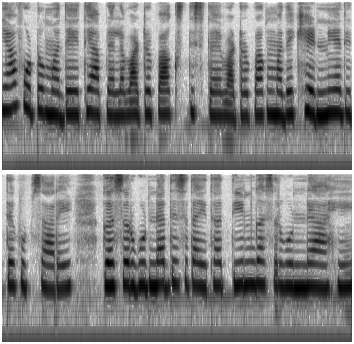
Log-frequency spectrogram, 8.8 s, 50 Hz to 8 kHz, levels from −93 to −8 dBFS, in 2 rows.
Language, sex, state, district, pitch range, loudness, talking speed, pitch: Marathi, female, Maharashtra, Solapur, 265-280 Hz, -17 LUFS, 150 wpm, 270 Hz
